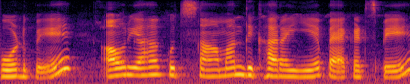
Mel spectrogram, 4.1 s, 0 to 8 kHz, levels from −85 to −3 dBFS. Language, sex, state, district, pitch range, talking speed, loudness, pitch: Hindi, female, Chandigarh, Chandigarh, 185-225 Hz, 160 wpm, -18 LUFS, 195 Hz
